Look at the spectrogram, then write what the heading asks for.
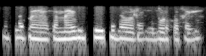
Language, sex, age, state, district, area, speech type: Odia, male, 45-60, Odisha, Nabarangpur, rural, conversation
